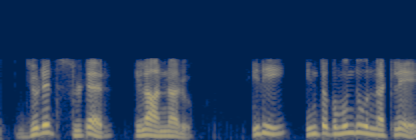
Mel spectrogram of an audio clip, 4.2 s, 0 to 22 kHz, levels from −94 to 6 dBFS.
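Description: iLBC codec damage runs through the whole speech clip. Each 30 ms frame is coded on its own, and nothing passes above about 3.8 kHz, so the speech sounds narrowband, slightly rough and synthetic, which fits iLBC's 13.33 kbps mode.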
